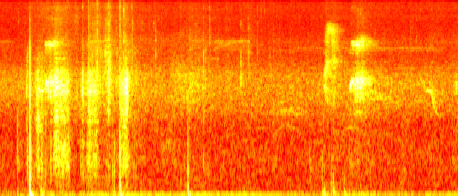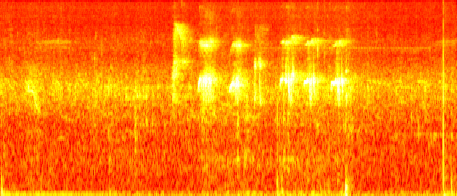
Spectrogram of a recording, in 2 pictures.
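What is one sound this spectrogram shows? A plastic bottle knocks against a plastic tank.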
